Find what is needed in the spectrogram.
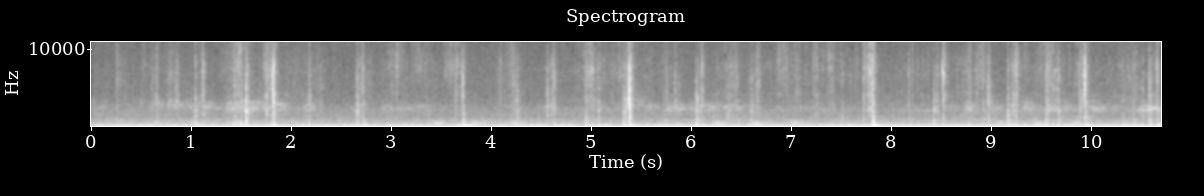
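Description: Baseball trading cards being slid one by one off a handheld stack, giving soft irregular clicks and card-on-card slides over a low steady hum.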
